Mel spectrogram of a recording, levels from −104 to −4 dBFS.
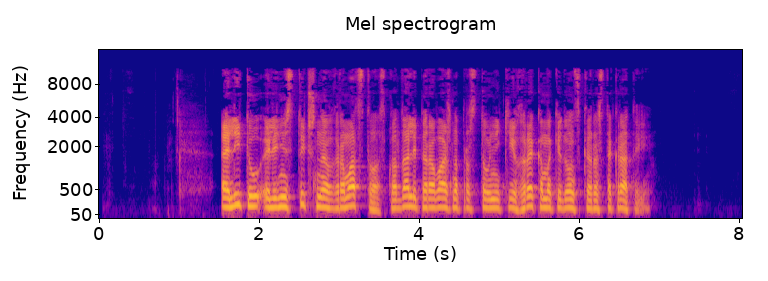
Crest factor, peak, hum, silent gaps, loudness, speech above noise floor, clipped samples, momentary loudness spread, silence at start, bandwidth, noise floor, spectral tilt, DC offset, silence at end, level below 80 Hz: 18 dB; -8 dBFS; none; none; -25 LUFS; 64 dB; under 0.1%; 7 LU; 1.55 s; 11.5 kHz; -89 dBFS; -6 dB/octave; under 0.1%; 1.15 s; -64 dBFS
